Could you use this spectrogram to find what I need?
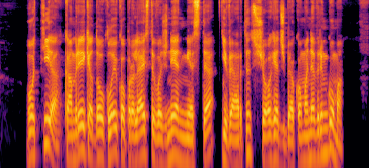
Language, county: Lithuanian, Vilnius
